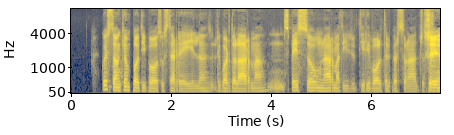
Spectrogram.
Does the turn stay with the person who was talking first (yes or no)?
yes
